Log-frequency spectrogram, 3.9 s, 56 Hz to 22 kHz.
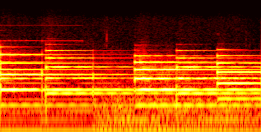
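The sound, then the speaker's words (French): The signature chime of a French radio station plays, with about five bell-like notes struck in sequence, each ringing on and overlapping the next. The notes are clear and fairly loud, with no voices. “il y a une chose qu'on ne changera pas, c'est le carillon d'Europe 1”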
